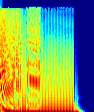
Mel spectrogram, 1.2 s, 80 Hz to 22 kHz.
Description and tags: Hardcore Kick 1
A single Hardcore Kick. A looped version is available in this package.
use it anyway you want but i would appreciate a note when and where you use it (but its not required).
made from ground up and optimized for 175 BPM
hard, distorted, hardcore, kick, kickdrum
